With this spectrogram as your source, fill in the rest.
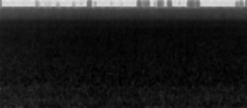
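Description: Waterfall in the Tolminka area of Posočje, heard from above the falls as a dense, unbroken roar of rushing water, loud and steady throughout with no voices.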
